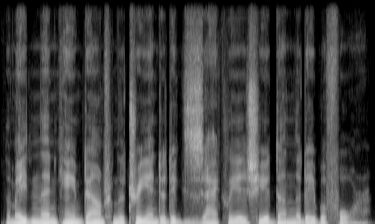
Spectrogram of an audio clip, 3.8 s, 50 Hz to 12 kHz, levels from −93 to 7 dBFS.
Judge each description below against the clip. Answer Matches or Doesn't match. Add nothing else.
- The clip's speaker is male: Matches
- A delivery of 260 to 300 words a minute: Matches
